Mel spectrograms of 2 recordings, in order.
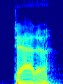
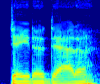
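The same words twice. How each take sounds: First: Data said da-ta, short a like in cat. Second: Data said first as day-ta, then as da-ta; weighing day-ta against da-ta; two pronunciations of data. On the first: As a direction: settle on data with a flat short a. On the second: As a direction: try Data both ways, day-ta then da-ta. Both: Shown as a demonstration. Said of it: "I'm going with data".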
